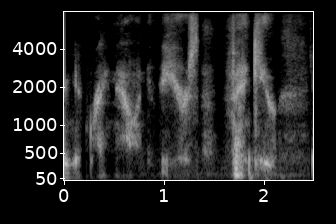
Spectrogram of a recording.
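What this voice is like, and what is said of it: Whispering. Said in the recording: “I'm whispering”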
